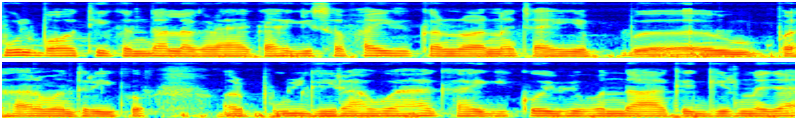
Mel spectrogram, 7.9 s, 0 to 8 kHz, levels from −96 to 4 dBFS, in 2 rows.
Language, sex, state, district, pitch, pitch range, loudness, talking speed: Hindi, male, Bihar, West Champaran, 120 Hz, 115-125 Hz, -15 LUFS, 220 wpm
